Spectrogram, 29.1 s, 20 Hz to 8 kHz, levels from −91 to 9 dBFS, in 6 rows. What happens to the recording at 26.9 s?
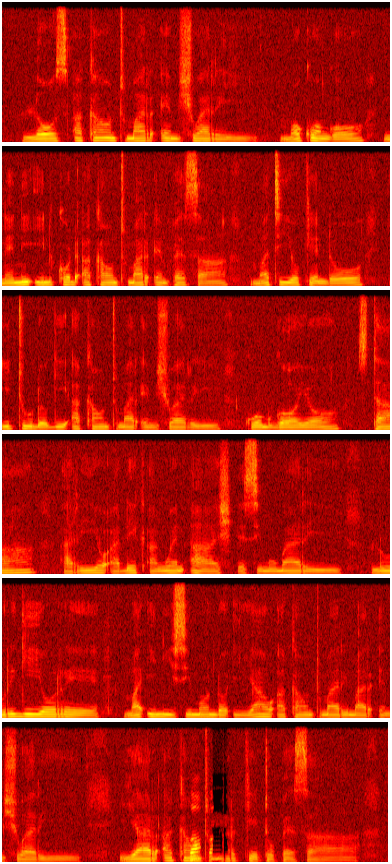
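At 26.9 s an echo leak is ending. From 26.82 to 26.91 s a delayed copy of the speech, about 237 ms behind and roughly 10 dB below it, gets through. The likely cause is a loudspeaker on one side of the call whose echo canceller failed to remove its own playback.

Overlapping it, the speech is suppressed in double talk from 26.9 to 27.09 s. The voice dips by as much as about 15 dB over roughly 200 ms. This is likely the echo canceller, unable to separate talker from echo, attenuating both.

Running through the whole moment is low bit depth with dither. The signal carries only 7 bits, and the rounding error, spread by dither, becomes a steady, even hiss about 25 dB below the signal, with no audible distortion.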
